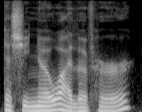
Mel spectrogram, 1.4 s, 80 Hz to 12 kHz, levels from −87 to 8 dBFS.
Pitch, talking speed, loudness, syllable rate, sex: 135 Hz, 250 wpm, -13 LUFS, 4.4 syllables/s, female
